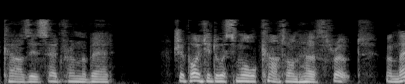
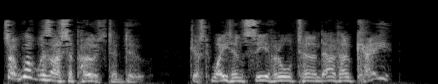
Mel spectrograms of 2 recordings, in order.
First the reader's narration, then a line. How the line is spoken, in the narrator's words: he growled at Fred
